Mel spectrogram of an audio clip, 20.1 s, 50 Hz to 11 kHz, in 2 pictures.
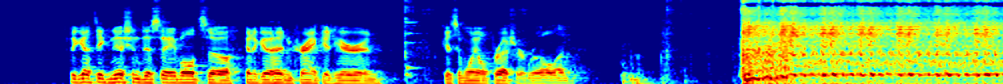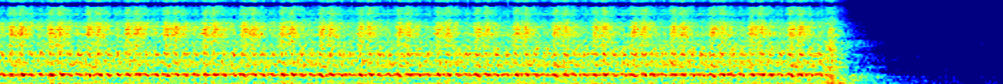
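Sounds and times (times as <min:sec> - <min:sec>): starter cranking engine: 0:07.4 - 0:18.8.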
